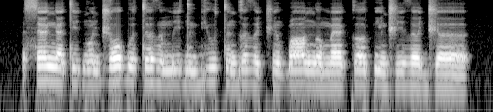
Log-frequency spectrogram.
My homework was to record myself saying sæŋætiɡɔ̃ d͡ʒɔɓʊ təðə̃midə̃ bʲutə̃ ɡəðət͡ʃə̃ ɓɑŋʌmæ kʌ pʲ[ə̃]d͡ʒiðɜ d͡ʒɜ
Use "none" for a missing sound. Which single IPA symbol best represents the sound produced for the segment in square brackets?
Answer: ə̃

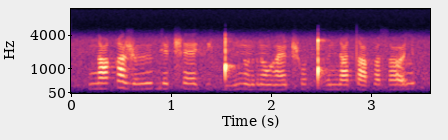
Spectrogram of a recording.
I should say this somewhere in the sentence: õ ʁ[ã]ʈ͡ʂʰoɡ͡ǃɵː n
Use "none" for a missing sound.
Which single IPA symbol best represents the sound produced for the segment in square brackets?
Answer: æ̃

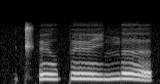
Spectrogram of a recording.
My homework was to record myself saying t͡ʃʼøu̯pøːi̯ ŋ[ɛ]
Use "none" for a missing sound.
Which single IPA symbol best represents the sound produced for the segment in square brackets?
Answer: ə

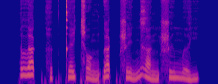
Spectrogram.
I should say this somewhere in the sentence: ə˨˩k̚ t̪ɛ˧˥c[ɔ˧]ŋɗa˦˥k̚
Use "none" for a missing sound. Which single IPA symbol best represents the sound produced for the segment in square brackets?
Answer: ɔ˨˩˨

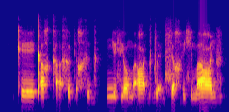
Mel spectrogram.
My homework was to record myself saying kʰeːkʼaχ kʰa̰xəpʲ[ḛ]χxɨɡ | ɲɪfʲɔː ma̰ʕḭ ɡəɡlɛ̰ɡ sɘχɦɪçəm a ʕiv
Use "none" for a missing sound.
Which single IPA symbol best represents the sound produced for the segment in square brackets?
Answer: ɛ̰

